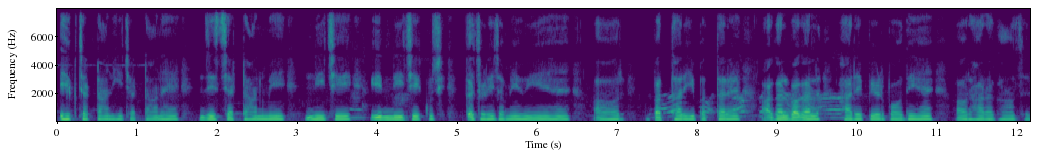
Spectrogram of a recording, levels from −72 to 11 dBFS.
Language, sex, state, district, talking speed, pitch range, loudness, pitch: Hindi, female, Andhra Pradesh, Chittoor, 150 wpm, 170-180 Hz, -20 LUFS, 175 Hz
